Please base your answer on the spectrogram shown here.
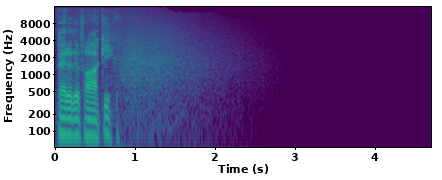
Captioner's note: logo whooshing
